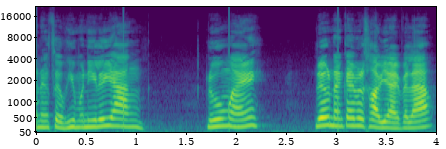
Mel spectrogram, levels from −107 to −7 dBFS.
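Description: Speech with three sharp clicks at 0.87, 1.93 and 3.01 s, likely dropped samples: under a millisecond lost, so no sound goes missing, unlike an audible dropout.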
